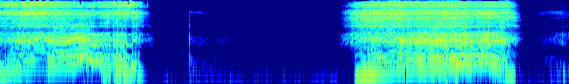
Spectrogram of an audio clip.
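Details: Two long, loud, vibrating snores with a silent pause between them from a boyfriend passed out in deep sleep with eyes open; hard snoring.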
